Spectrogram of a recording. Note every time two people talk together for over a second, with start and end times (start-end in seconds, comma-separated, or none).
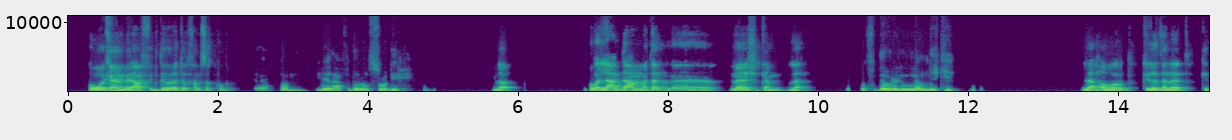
none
